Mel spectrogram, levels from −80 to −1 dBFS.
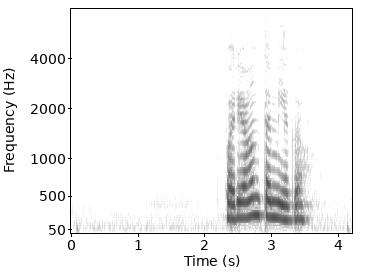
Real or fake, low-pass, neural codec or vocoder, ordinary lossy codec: real; 7.2 kHz; none; none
